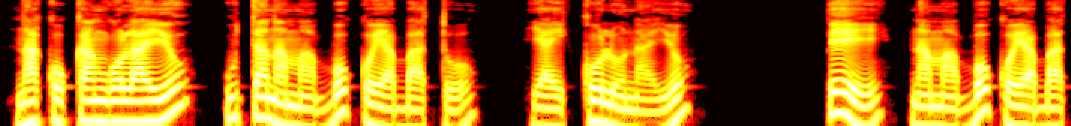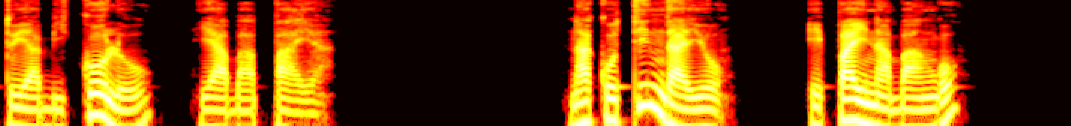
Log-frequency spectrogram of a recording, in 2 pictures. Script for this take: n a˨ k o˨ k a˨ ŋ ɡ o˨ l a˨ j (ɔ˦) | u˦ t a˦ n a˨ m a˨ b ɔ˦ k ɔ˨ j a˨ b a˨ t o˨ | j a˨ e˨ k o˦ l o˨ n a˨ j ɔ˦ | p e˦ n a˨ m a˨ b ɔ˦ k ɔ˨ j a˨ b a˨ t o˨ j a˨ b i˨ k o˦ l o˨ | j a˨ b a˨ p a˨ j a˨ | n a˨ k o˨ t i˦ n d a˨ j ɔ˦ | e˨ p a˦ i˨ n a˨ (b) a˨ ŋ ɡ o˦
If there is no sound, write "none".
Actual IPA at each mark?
ɔ˦, b

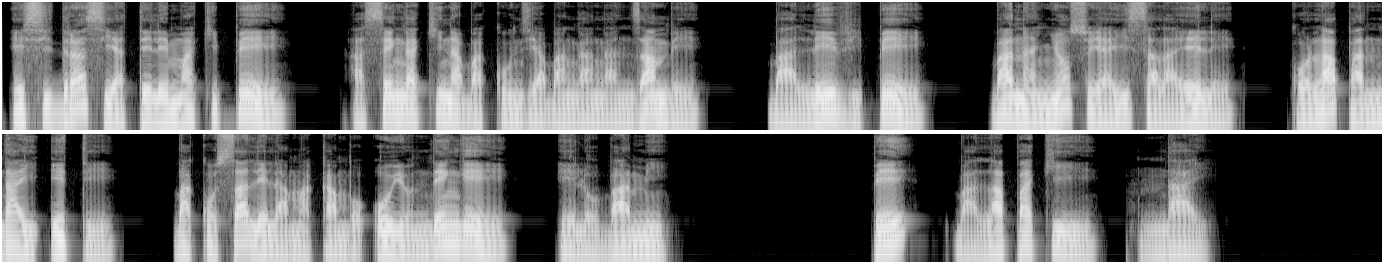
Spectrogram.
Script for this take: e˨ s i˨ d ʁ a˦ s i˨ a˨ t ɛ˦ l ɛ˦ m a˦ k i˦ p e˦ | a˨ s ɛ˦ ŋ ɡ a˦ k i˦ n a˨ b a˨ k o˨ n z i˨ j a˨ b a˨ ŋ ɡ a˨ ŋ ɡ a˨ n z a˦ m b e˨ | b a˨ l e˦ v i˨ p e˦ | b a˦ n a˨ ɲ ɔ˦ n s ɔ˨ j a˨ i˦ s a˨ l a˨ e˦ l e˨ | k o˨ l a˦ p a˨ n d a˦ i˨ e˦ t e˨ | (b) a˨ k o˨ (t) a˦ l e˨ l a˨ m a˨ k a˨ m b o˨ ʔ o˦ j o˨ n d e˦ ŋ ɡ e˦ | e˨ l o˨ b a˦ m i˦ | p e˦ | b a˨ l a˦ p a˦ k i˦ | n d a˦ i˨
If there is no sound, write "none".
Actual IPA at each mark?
b, s

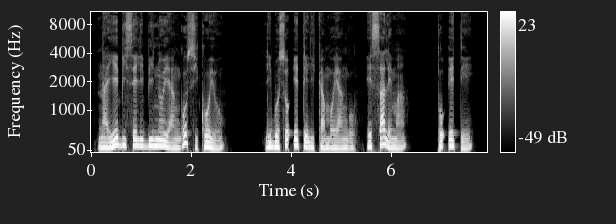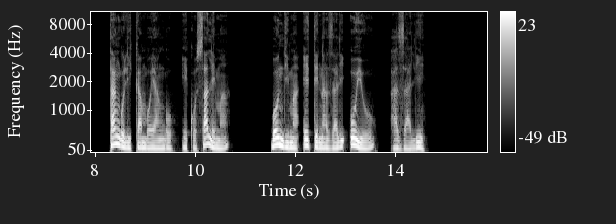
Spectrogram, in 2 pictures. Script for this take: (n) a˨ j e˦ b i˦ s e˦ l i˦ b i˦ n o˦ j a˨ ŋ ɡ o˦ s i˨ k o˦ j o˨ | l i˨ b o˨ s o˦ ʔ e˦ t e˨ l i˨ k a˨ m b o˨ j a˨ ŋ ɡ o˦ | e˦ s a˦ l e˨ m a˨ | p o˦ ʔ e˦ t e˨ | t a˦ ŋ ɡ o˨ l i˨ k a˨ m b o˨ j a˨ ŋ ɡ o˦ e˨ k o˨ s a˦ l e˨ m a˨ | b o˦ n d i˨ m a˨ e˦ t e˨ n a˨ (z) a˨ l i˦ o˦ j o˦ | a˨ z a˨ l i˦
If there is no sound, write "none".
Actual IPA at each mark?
n, z

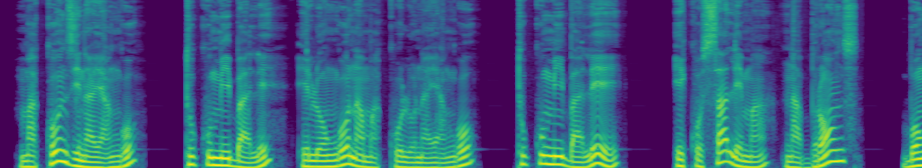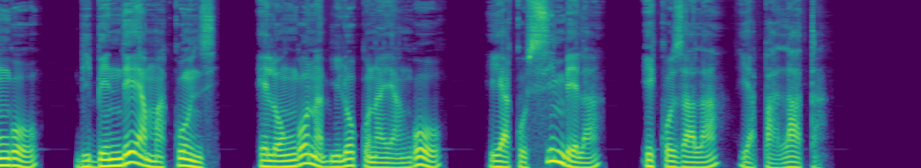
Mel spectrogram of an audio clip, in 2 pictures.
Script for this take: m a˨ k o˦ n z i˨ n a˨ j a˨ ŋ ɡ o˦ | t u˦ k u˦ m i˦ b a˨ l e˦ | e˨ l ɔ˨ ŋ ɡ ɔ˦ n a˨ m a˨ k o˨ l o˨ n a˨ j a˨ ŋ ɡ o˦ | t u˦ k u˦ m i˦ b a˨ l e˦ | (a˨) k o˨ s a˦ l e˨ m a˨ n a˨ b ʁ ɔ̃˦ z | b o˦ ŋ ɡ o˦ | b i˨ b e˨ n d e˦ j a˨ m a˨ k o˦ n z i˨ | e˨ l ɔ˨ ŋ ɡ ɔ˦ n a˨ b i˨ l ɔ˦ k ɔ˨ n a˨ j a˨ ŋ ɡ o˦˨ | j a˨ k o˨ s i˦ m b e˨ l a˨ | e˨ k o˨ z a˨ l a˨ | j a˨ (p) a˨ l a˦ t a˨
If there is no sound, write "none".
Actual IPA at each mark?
e˨, p

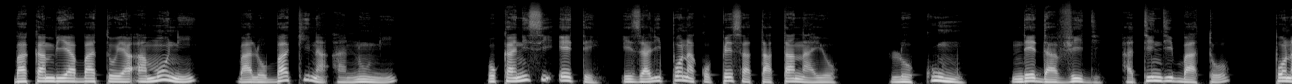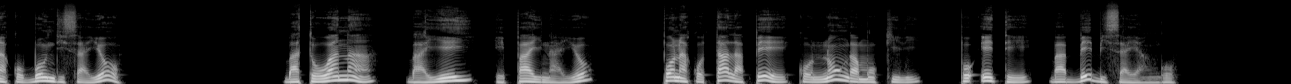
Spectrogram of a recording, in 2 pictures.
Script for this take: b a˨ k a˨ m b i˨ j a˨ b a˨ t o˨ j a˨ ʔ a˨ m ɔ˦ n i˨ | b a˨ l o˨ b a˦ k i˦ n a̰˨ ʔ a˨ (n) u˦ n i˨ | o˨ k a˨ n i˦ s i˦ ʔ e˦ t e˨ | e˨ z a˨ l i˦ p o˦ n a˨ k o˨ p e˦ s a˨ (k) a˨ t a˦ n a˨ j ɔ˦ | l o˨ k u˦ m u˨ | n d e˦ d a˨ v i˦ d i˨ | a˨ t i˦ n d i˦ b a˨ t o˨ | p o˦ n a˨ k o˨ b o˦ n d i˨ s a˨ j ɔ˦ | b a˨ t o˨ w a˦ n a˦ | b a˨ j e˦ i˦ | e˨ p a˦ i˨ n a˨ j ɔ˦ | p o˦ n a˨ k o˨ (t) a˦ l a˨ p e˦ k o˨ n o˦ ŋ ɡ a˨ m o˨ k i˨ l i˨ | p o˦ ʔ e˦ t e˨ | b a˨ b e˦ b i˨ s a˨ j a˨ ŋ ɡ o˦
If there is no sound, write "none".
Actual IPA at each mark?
n, t, t

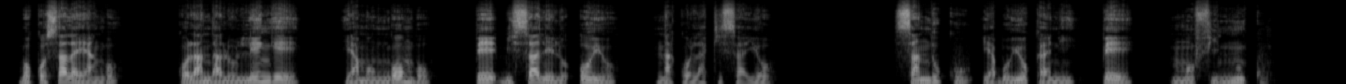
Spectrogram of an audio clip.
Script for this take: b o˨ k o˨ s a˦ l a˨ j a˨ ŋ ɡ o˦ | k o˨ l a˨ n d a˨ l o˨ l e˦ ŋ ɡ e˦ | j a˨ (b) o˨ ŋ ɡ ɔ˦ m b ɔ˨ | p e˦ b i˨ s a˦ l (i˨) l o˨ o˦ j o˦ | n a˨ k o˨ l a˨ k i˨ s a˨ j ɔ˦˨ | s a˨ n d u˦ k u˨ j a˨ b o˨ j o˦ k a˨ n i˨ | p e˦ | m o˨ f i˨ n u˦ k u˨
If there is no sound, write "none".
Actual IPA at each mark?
m, e˨

